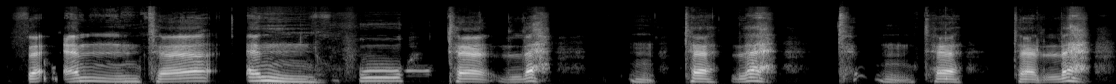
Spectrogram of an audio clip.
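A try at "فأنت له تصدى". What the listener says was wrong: Here it's like you're just saying the ha before the lamb. Talaha.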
